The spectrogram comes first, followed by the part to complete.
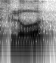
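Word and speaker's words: flour: लेकिन आटे की जो प्रोनंसिएशन है वो दो तरह की है। फ्लावर जैसे फूल की है और फ्लावर। राइट? इवन ब्रिटिश इसको आखरी आरबी हजब करते हैं। फ्लॉ बोलते हैं। I need फ्लॉ।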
